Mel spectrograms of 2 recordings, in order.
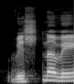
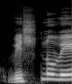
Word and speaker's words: விஷ்ணவே: ஓம் கிளீம் விஷ்ணவே நமஹ இந்த திருநாமத்துல விஷ்ணுவே நமஹன்னு நம்ம சொல்லக்கூடாதுங்க விஷ்ணவே நமஹன்னு நம்ம உச்சரிக்கணும் வாய்விட்டும் நம்ம சொல்லலாம் அல்லது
